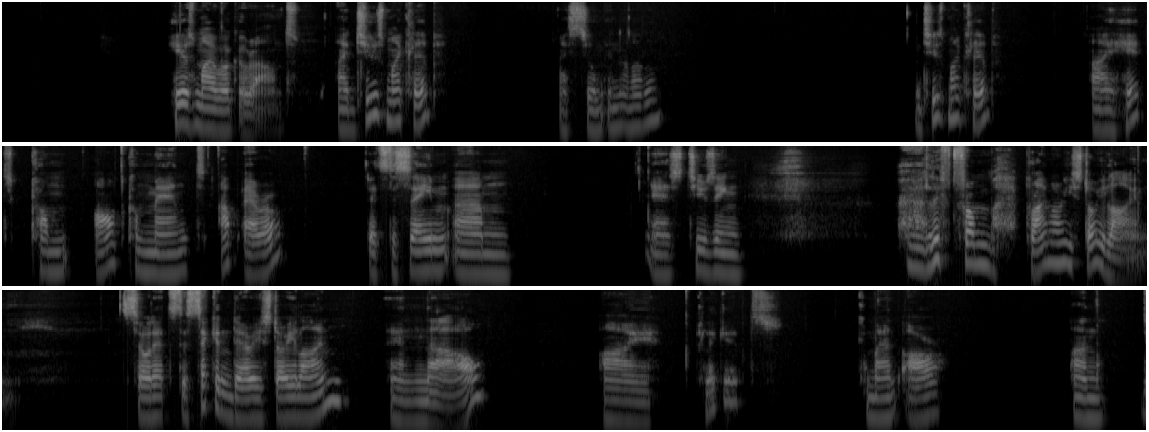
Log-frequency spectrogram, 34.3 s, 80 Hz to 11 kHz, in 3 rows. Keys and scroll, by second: 0.0 super+z, 6.9 F5, 13.6 alt+super+Up, 15.6 super+z, 31.5 super+r.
